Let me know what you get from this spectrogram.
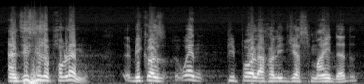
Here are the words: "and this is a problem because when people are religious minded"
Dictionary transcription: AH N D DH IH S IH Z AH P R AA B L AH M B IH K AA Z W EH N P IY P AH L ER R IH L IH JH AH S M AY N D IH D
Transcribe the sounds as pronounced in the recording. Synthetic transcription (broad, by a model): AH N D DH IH S IH Z AH P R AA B L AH M B IH K AA Z W EH N P IY P AH L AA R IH L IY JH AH S M AY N D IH D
